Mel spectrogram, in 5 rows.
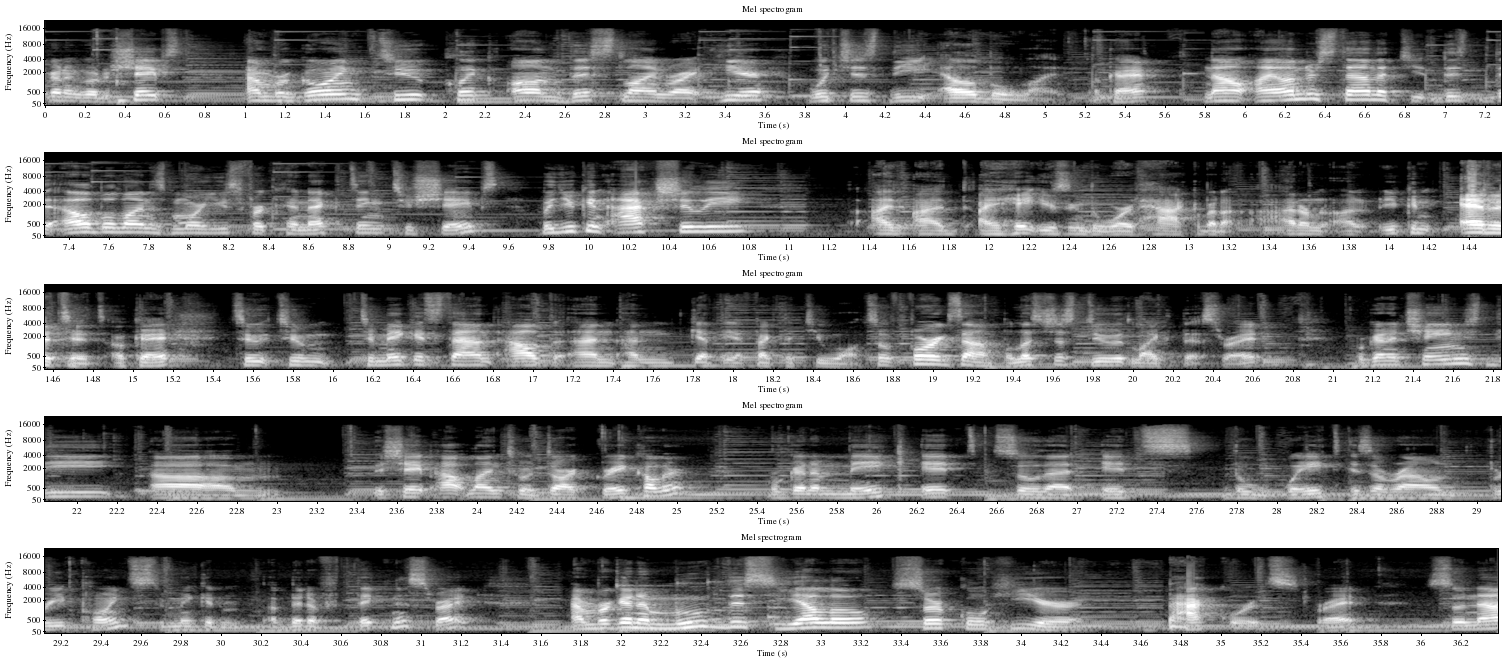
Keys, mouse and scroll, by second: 0.3 click, 5.1 click, 6.4-24.6 drag, 24.6 click, 25.5 click, 25.9 click, 29.6 click, 34.0-36.3 drag.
